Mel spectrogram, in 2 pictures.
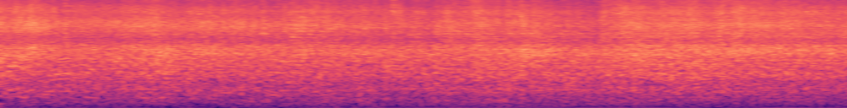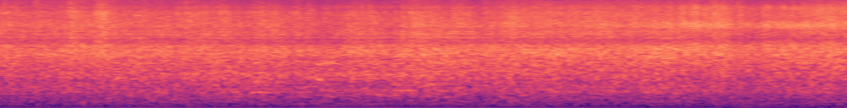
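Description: SANY hydraulic excavator at work demolishing shacks: its diesel engine runs under a loud, steady wash of noise, with faint voices in the background.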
